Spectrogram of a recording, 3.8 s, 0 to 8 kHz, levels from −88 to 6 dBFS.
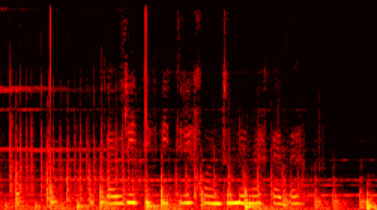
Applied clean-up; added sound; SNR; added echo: none; Wind chime; 4 dB; none.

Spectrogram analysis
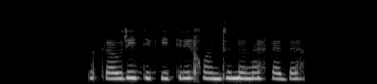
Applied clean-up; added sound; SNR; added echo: none; none; none; none.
